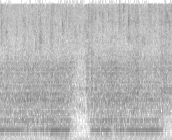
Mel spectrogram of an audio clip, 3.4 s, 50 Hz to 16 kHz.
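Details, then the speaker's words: Rare vintage Motorola 62T1 tabletop radio, first power-up with a filter capacitor disconnected and the on/off switch possibly bad: steady low hum with faint hiss and crackly static; capacitor coupling problems suspected. "sounds like somehow maybe some coupling there might be it problem with the capacitors which I'm sure there is but at least it's fired up"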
